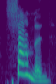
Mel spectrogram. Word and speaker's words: salmon: The next sound is salmon. The L is silent.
